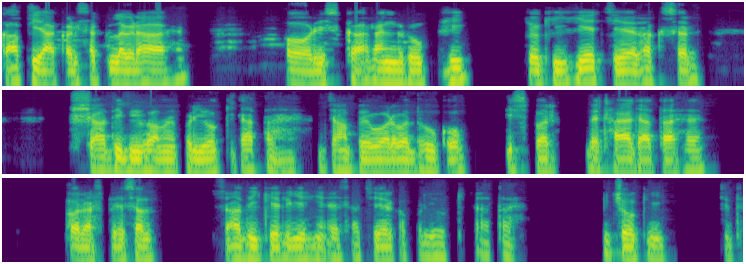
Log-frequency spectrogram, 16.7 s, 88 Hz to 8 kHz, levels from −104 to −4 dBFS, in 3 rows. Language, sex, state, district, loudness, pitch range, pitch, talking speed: Hindi, male, Bihar, Araria, -16 LUFS, 100-115 Hz, 105 Hz, 170 wpm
